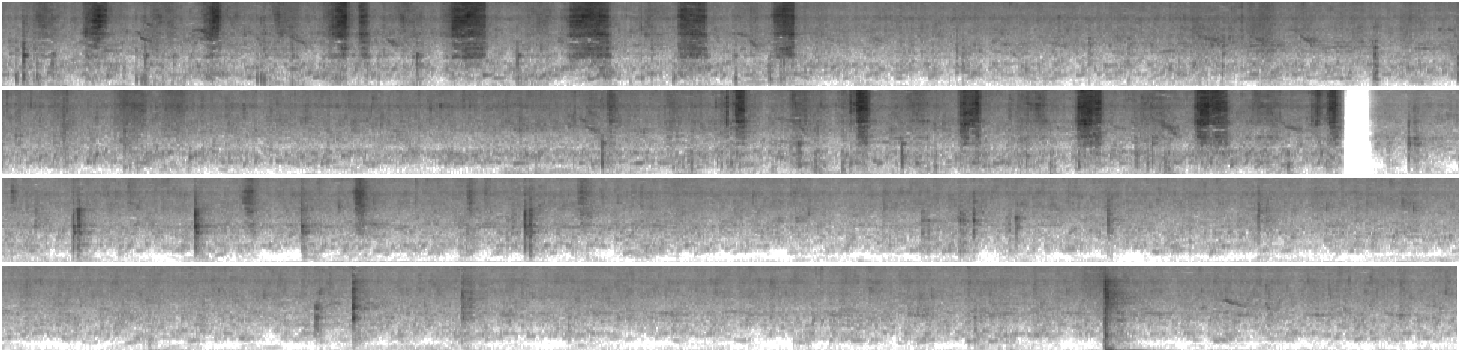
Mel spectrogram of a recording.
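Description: A hand tool working wood in quick, even strokes, about three a second, in two spells with a pause between. After an abrupt cut there is a faint background with scattered light ticks and a single thump near the end.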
